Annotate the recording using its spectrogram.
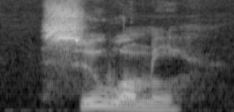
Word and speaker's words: Suomi: Or Swomi. am I saying that right? Suomi? – Yeah. – Suomi? – Suomi. – Suomi. Yeah. That is the real word for Finnish, by the way, RC and listeners.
